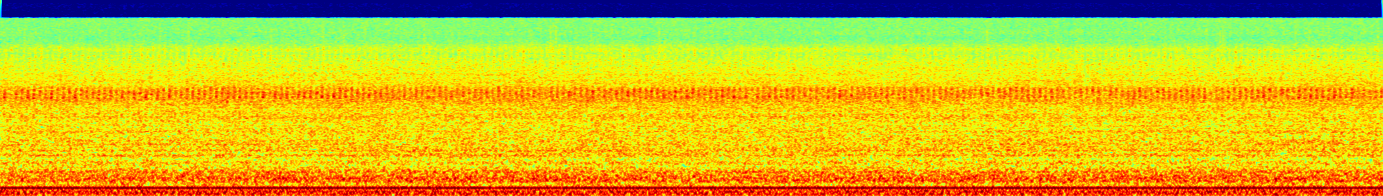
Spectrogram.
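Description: A helicopter's engine and rotor drone loudly and steadily from inside the cabin.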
